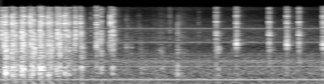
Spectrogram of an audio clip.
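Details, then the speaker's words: Neo Geo controller that had been acting up, microswitches removed, cleaned with contact cleaner and reassembled: a fast burst of crisp clicks, then single sharp spaced clicks, far stronger than before; switches snap cleanly, working properly. "sounds really good that sound like a far stronger clip than it was making before"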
